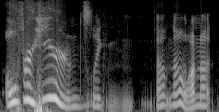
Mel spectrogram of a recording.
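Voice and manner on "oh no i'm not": usual speaking voice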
